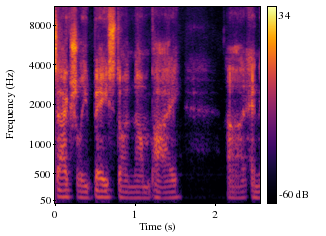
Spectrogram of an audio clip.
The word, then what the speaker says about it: NumPy: So Numpy, and that's the way you say it. I think when I originally started, I called it Numpy, but it's Numpy is the way they pronounce it.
